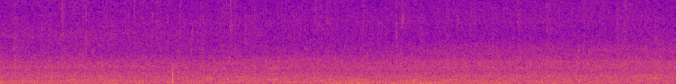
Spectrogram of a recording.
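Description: Heavy rain falling steadily on a wet street and surfaces, with one sharp tap a little under two seconds in.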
